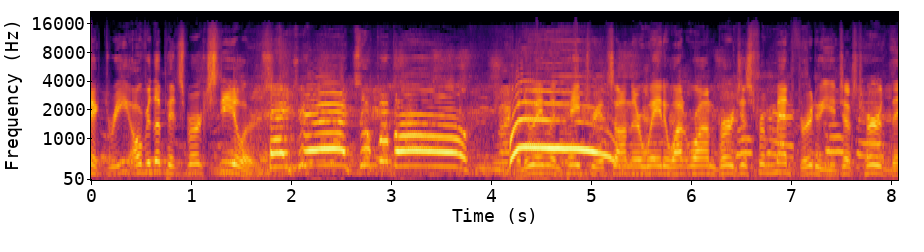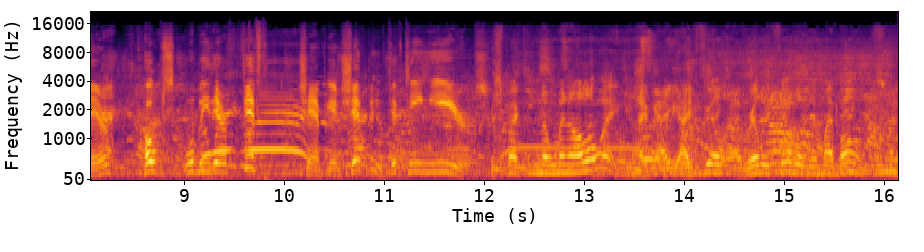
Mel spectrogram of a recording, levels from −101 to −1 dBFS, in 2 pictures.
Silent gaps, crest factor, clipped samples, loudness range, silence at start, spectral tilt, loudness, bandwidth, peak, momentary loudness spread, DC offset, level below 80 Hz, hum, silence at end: none; 14 dB; under 0.1%; 10 LU; 0 s; -3.5 dB/octave; -14 LUFS; 14 kHz; 0 dBFS; 14 LU; under 0.1%; -58 dBFS; none; 0 s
